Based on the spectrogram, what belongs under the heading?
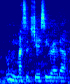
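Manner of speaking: muttered aside. Real, not acted. Muttering aside while quitting.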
